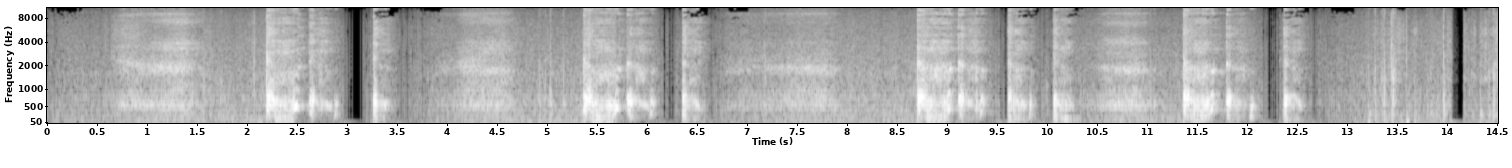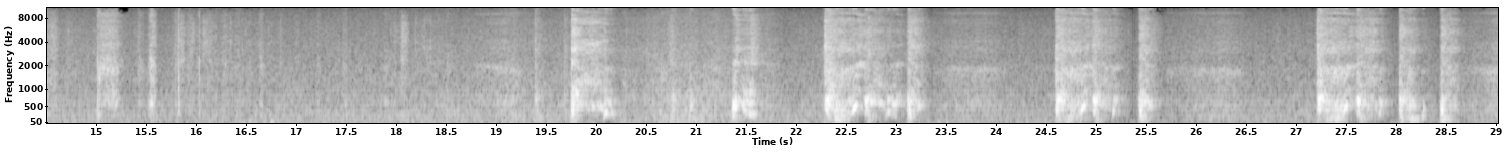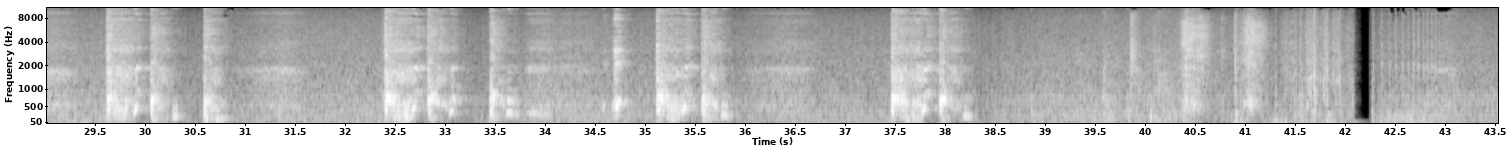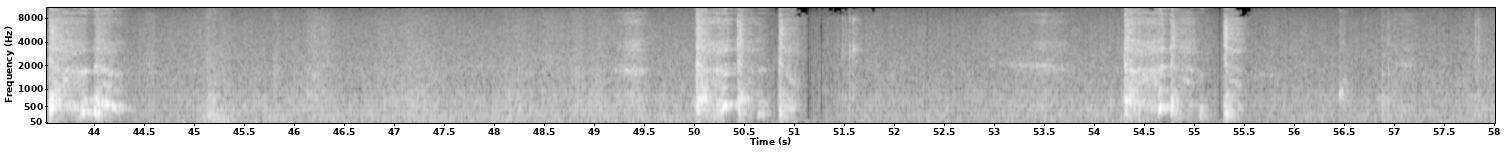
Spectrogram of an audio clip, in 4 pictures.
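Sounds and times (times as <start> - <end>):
person coughing deeply: 2.2 - 3.5, 5.4 - 6.6, 8.7 - 10.4, 11.4 - 12.6, 19.8 - 20.3, 21.4 - 23.4, 24.6 - 25.7, 27.2 - 28.7, 29.6 - 30.9, 32.4 - 33.9, 34.6 - 35.9, 37.5 - 38.3, 43.6 - 44.4, 50.0 - 51.1, 54.3 - 55.6.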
